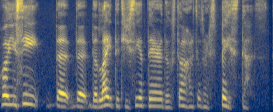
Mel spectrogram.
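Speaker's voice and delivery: high pompous voice whispering space dust at the end; mock lecturer. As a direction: explain it like a smug know-it-all. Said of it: "it amounted to".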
